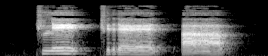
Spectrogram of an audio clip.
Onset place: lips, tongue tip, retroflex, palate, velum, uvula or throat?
velum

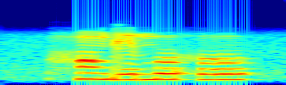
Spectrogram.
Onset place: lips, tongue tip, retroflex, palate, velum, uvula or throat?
throat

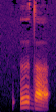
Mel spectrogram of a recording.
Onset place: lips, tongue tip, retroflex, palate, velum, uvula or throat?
throat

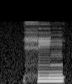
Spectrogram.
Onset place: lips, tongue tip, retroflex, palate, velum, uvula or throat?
throat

